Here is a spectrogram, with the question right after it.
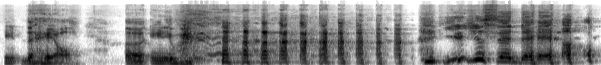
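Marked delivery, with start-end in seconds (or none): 2.0-4.4 high, bursting real laugh. Real, not acted. Host cracks up at co-host's "the hell", bursting laugh. 4.4-6.0 pitched-up words through real laughter; laughing. Real, not acted. Host teases co-host for swearing, laughing through it.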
